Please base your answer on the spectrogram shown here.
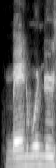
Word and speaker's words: Manwinder: Manwinder, how do you pronounce it? Manwinder, that is my full name.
